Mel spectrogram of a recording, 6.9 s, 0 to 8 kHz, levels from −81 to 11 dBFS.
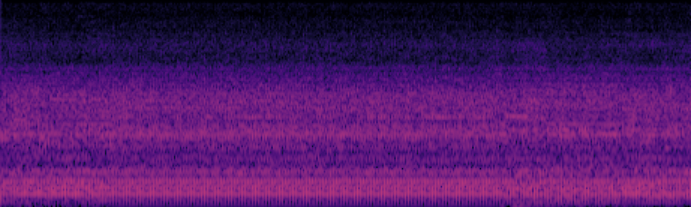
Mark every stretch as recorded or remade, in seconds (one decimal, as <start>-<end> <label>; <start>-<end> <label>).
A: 0.0-1.1 remade; 1.1-5.0 recorded; 5.0-6.9 remade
